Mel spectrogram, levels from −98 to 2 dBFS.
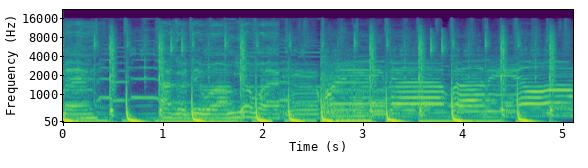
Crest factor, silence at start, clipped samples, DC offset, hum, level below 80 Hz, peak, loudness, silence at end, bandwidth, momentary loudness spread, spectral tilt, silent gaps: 12 dB; 0 s; under 0.1%; under 0.1%; none; -14 dBFS; 0 dBFS; -14 LUFS; 0 s; 15.5 kHz; 3 LU; -5 dB/octave; none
